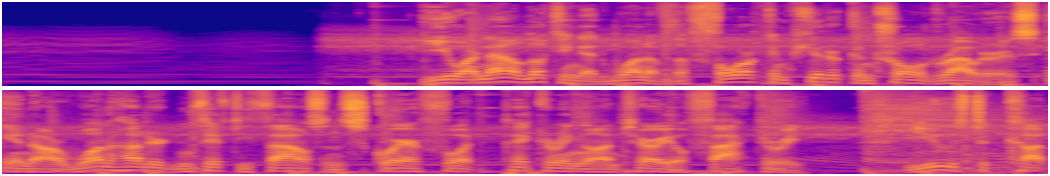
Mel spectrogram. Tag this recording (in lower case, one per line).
music
speech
